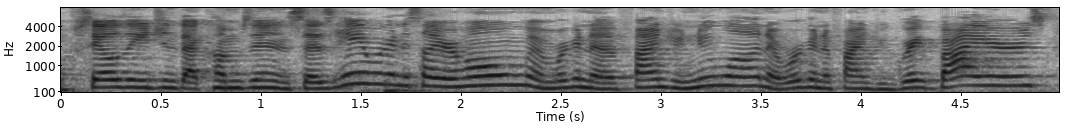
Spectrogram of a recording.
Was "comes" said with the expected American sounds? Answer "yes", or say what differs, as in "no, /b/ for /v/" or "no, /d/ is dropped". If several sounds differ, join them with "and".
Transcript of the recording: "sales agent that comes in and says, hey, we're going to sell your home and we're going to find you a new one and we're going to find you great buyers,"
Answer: yes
